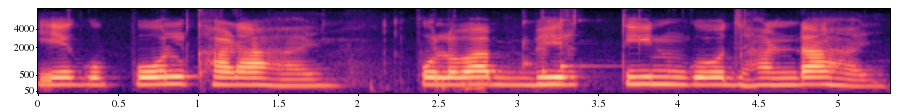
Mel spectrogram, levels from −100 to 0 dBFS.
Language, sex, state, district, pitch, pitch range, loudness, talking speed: Magahi, female, Jharkhand, Palamu, 215 Hz, 205-220 Hz, -16 LUFS, 100 wpm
